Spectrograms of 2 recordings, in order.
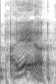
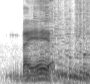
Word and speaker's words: paella: And then the waiter takes my order and I'm just like, "Oh, I'll have the paella." And my friend goes, "No, it's pronounced ba."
